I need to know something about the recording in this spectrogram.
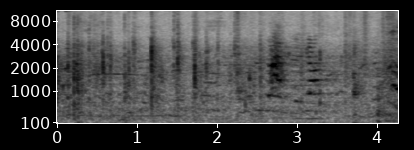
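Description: Young children at play: their voices calling and chattering, with the quick slap of sandals on concrete as they run.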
